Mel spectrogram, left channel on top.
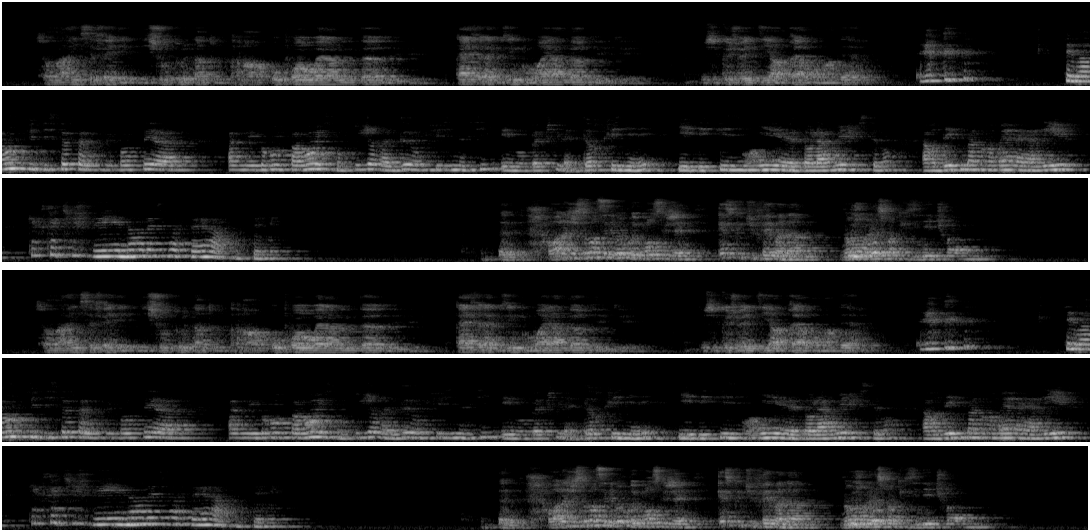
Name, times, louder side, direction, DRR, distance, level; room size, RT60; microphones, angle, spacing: voice 1, 0.3-4.2 4.5-6.3 6.9-8.6 10.9-11.0 18.3-18.6 20.8-20.9 22.6-22.9 26.7-29.9 30.1-31.6, right 1 dB, 50° right, -6 dB, 1.1 m, -34 dB
voice 2, 9.1-9.7 10.6-12.7 13.1-17.3 17.6-19.8 20.1-21.6 22.0-24.5 30.2-30.6, left 2 dB, 80° left, -1 dB, 0.4 m, -28 dB
2.4 x 2.2 x 3.7 m, 0.81 s
head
